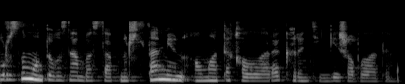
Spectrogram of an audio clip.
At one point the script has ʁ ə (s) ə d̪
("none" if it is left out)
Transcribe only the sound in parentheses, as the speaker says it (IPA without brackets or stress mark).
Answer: z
